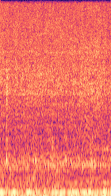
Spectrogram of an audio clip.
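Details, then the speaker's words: Kenmore stacked washer/dryer after broken dryer belt replacement: steady low rumble and even hum with no slapping, squealing or scraping as the switch is pressed; drum turns smoothly on the new belt, repair worked. "And we'll see if the cylinder will turn. And as you can, as you can see, it is turning. So, the work paid off."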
